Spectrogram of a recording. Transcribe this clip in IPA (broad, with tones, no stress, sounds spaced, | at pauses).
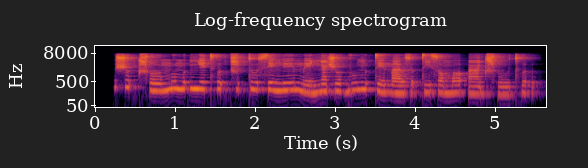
ʃ ʊ˦ ʔ t͡ɕʰ o˨ ʊ̯ m u˦˨ m ʊ˦ ʔ ɲ e˦˨ tʰ ʊ˦ ʔ t͡ɕ ʊ˦ ʔ t u˦˨ sʰ e˦˨ ŋ e˦ ɪ̯ m e˨ ɲ ã˦˨ ʃ o˦˨ ʊ̯ ɡ u˦ ŋ ʊ˦ ʔ t e˨ m a˨ ʊ̯ sʰ ʊ˦ ʔ t i˦˨ sʰ ɔ˦˨ m ɔ˦ ʔ ã˨ t͡ɕʰ u˨ tʰ ʊ˦ ʔ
